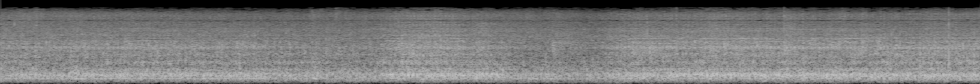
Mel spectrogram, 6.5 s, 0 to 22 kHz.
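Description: The 3D-printed hydraulic pump of a 1/16-scale model excavator running with a steady hum. It grows louder in two stretches, then cuts off suddenly near the end.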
